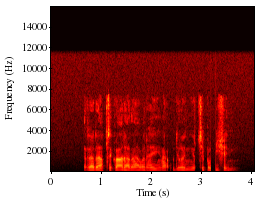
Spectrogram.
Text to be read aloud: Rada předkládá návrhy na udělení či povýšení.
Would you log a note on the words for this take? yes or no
no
